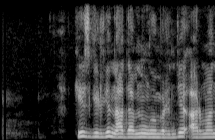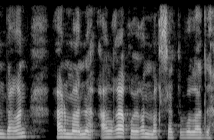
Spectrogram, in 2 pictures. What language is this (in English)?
Kazakh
